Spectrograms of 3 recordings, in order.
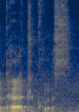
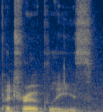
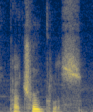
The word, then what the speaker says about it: Patroclus: yeah in high school I definitely pronounce it patroklies which I know that's wrong but it might be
